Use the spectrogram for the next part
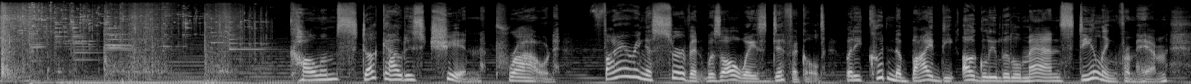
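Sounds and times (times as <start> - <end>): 
glass wine bottle shattering on a hard floor: 0.0 - 2.9
speech: 3.0 - 11.9.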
